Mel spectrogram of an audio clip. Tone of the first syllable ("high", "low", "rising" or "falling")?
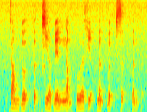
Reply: low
